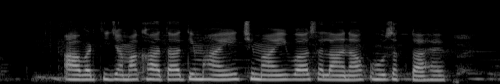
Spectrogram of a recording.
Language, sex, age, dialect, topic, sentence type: Hindi, female, 25-30, Garhwali, banking, statement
